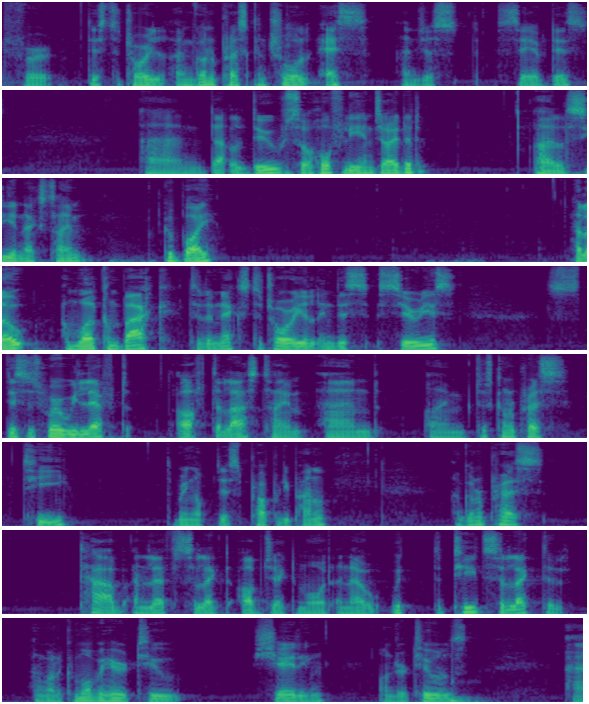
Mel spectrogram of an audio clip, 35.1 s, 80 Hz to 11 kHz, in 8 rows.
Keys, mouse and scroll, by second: 1.3 t, 7.5 ctrl+s, 10.8-12.2 drag, 27.0 t, 33.0 Tab.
